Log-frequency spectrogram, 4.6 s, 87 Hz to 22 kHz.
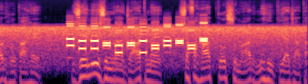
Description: Multi-frequency trunk signalling (R1, as on North American trunks), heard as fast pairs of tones, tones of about 100 ms, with phone line noise and speech in Urdu. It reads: KP 8862673903 ST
